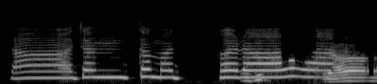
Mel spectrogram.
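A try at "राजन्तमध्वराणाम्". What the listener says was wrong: রাজন, উপরে স্বর হবে, রাজন।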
